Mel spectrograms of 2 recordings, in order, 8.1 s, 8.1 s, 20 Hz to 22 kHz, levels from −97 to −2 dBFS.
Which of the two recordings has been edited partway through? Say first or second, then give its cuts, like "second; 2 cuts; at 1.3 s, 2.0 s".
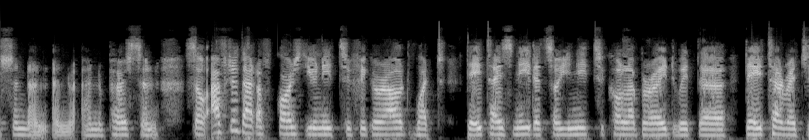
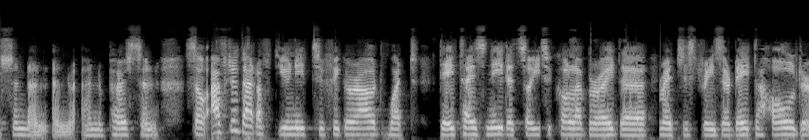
second; 4 cuts; at 2.7 s, 5.4 s, 6.2 s, 6.6 s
